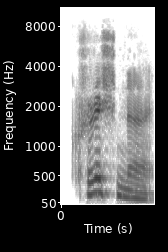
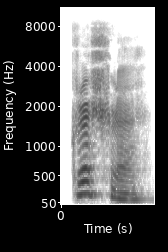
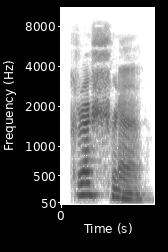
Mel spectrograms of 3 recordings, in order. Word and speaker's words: Krishna: Similarly, one of the most famous names out of India, the word Krishna is not Krishna in reality, but rather Krishna. Krishna.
